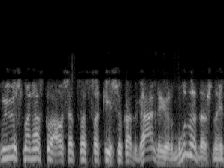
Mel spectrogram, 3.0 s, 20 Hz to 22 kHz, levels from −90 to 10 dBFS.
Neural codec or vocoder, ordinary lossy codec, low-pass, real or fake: none; MP3, 64 kbps; 7.2 kHz; real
